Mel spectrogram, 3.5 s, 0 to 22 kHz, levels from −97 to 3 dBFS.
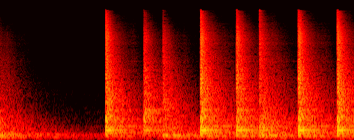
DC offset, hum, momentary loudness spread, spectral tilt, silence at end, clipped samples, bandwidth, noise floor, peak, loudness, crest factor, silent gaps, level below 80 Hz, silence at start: under 0.1%; none; 11 LU; -3.5 dB/octave; 0 s; under 0.1%; 16.5 kHz; -59 dBFS; -12 dBFS; -35 LUFS; 24 dB; none; -62 dBFS; 0 s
